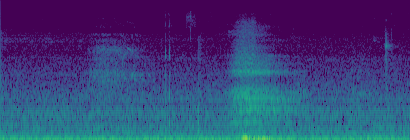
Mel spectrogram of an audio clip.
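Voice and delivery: long, heavy unvoiced sigh; shaky sigh. Real, not acted. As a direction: exhale the grief slowly. Grieving after breaking down.

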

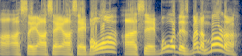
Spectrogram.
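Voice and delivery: loud, blustering Southern cartoon rooster; Foghorn Leghorn. Host mocks an actor's bad Southern accent, Foghorn Leghorn bluster. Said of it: "It's like Foghorn Leghorn from Looney Tunes".

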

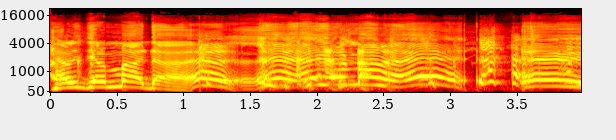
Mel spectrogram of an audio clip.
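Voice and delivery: high, loud hammed-up Italian; laughing cartoon Italian; fake Italian accent. Mock Italian banter, laughing.

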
